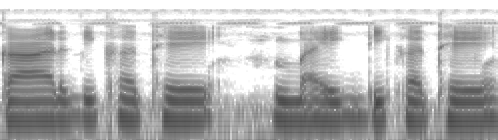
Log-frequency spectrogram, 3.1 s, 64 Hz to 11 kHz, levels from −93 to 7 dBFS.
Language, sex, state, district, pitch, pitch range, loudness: Chhattisgarhi, male, Chhattisgarh, Bilaspur, 135 Hz, 130-140 Hz, -32 LUFS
